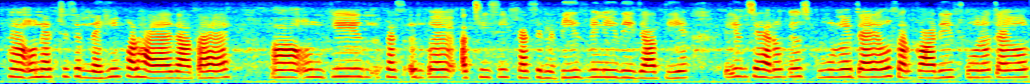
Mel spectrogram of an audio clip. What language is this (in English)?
Urdu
